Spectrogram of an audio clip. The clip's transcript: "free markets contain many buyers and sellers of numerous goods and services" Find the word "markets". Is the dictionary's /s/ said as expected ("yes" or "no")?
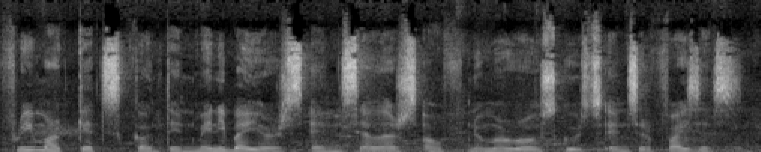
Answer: yes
